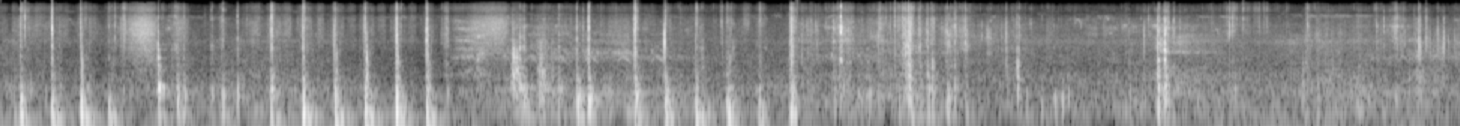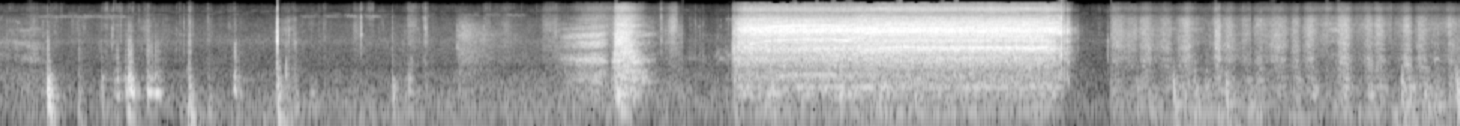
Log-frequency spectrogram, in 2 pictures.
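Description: Clicks, taps and scraping as an old clearance-light base is worked off the motorhome roof. Near the end a cordless drill with a disc attachment runs steadily for about three seconds, after a short burst just before, and stops suddenly; this is the loudest sound.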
